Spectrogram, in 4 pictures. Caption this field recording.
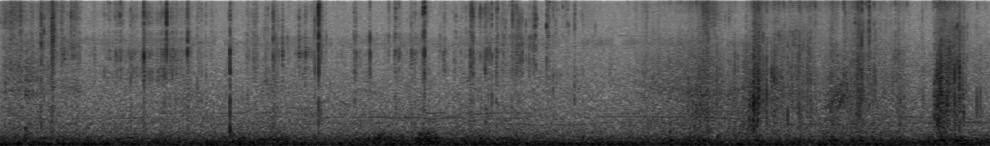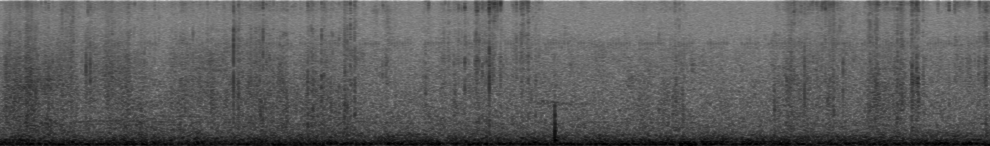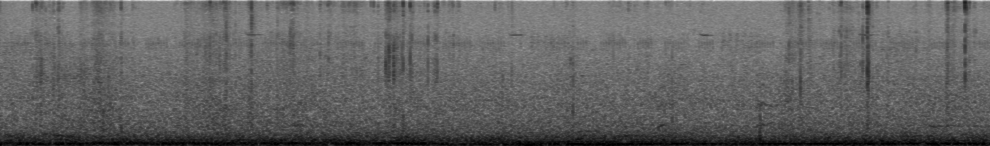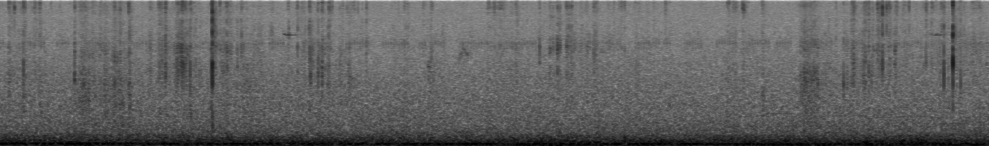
Collecte de graines accroupi sous le savonnier du Jardin Vagabond, quelques insectes dans la haie, oiseaux discrets de passage, une travailleuse du jardin circule avec sa brouette, la conversation s'engage. bouscarle au loin. Beaucoup de moustiques je m'en tire avec une dizaine de piqures et quelques morts par claque!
